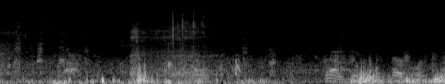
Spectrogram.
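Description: Belgian dog Madam whimpers and gives short barks during tug play, with voices talking over and around the dog's noises throughout.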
